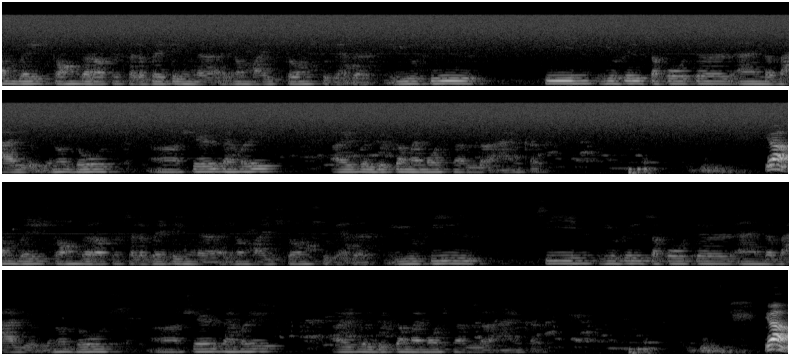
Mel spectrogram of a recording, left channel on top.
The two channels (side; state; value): left; noise; hiss, 2 dB below the sound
